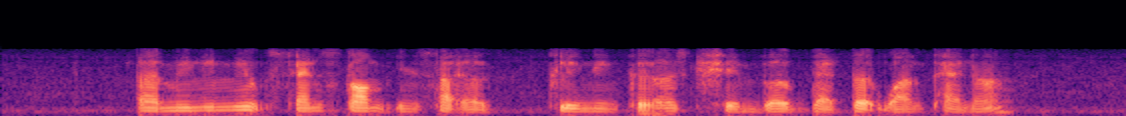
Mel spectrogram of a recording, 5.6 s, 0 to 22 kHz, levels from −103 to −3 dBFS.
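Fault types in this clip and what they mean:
GSM full-rate codec: The speech has passed through the old GSM full-rate coder, which rebuilds the vocal tract from a coarse model driven by sparse regular pulses. Here that gives a plainly audible buzzy, gravelly roughness, with the sound confined to a narrow telephone band with nothing above about 3.4 kHz.
Lost GSM frames: Some coded frames failed to arrive, and the decoder covered each gap by repeating the last good frame. This leaves brief rough, metallic rings in place of the speech, lasting 40 ms at 1.64 s and 5.02 s and 60 ms at 3.20 s.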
